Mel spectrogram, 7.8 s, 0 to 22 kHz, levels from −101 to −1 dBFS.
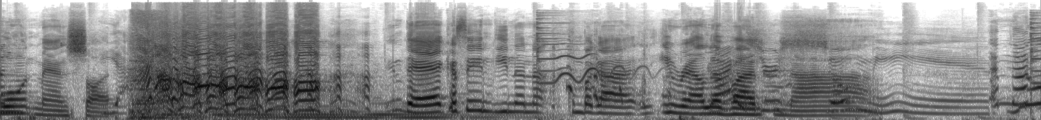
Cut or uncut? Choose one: uncut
